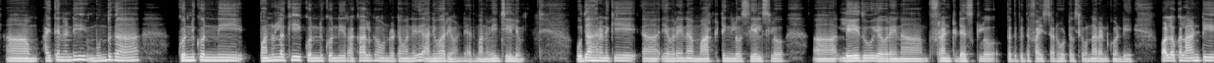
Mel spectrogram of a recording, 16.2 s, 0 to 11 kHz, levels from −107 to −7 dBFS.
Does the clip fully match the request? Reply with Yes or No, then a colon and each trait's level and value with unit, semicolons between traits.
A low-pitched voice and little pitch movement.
No: low, 130 Hz; average, 3.5 semitones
